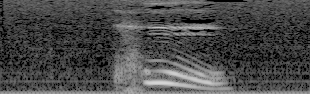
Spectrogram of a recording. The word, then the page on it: ku: 4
